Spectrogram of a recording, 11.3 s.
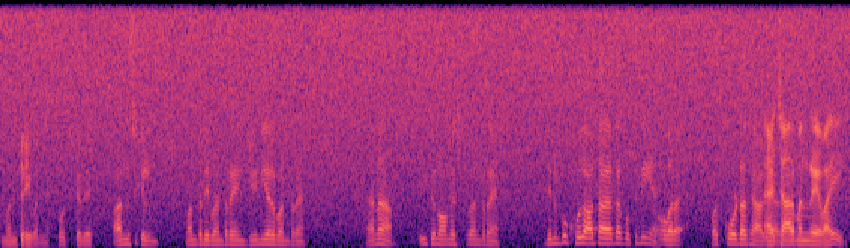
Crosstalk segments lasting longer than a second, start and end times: none

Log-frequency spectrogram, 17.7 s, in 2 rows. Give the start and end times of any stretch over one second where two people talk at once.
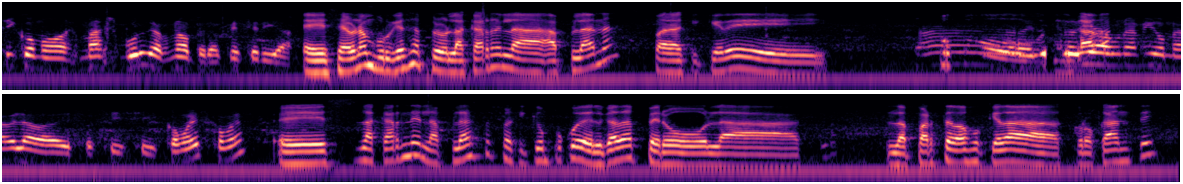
7.0-8.2

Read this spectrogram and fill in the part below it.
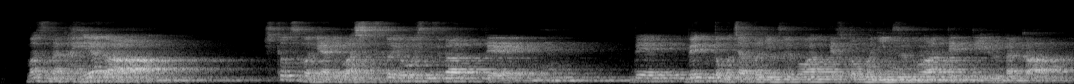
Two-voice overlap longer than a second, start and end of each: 8.6-9.9

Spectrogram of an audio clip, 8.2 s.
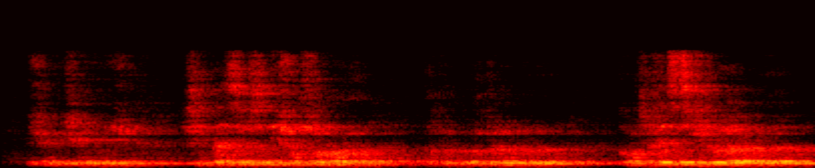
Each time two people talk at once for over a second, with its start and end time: none

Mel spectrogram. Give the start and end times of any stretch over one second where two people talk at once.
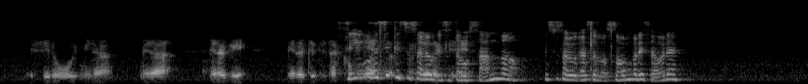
3.4-4.7

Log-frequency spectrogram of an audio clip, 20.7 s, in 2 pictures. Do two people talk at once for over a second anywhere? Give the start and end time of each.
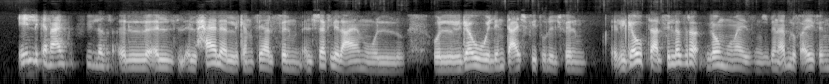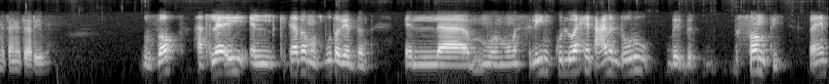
none

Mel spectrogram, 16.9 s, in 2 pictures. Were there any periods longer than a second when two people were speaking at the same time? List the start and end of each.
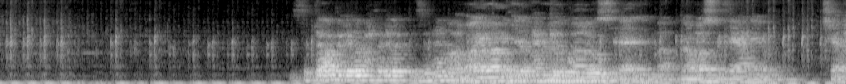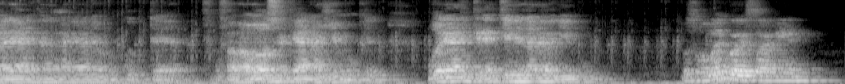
4.5-6.2

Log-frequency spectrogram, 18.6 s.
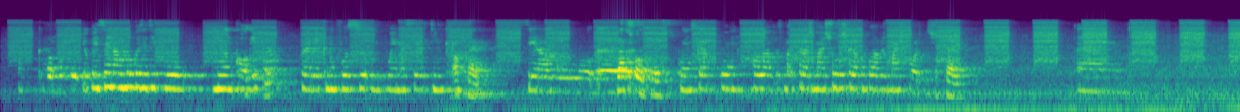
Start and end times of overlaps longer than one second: none

